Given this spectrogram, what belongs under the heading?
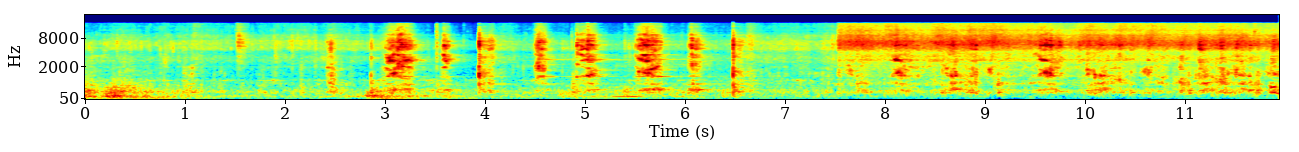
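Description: Chole masala being stirred and roasted in a pan: a spoon scrapes and clinks in quick irregular strokes, then a steadier sizzling frying hiss takes over, close and moderately loud, with no talking.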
